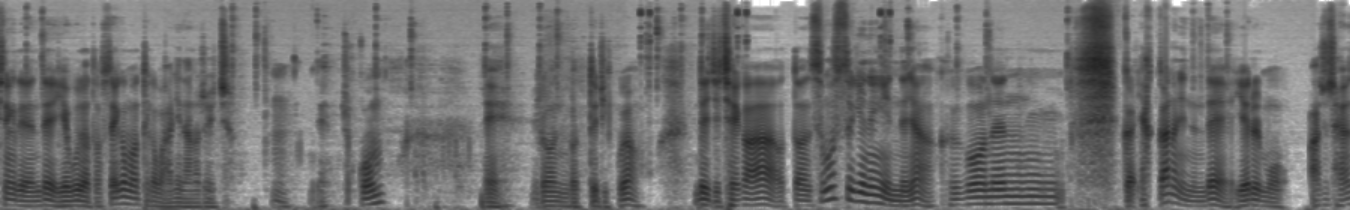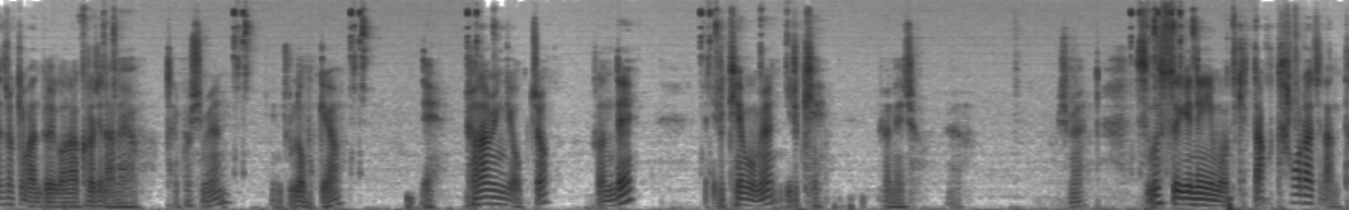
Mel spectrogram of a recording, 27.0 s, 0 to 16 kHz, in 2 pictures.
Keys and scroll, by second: 8.6 space, 26.2 Delete.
